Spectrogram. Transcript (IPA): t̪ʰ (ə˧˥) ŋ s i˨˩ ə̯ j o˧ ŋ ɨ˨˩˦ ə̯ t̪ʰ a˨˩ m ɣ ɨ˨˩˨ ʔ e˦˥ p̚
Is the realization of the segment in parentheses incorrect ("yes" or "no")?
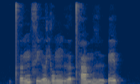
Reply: no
